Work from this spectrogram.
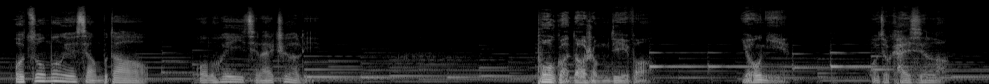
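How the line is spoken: Murmuring. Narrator (Chinese): 小五喃喃地说

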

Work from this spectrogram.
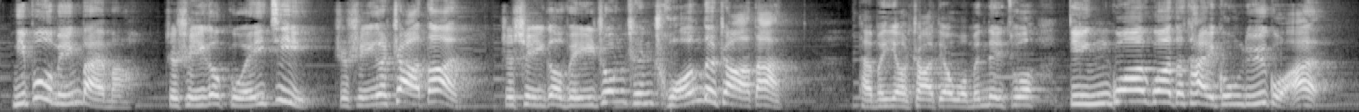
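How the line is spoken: Shouting. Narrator (Chinese): 总统大叫

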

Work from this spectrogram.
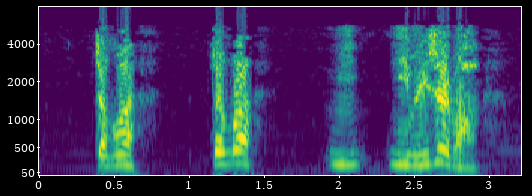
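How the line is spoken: Frightened, panicked. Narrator (Chinese): 李二狗惶恐地说

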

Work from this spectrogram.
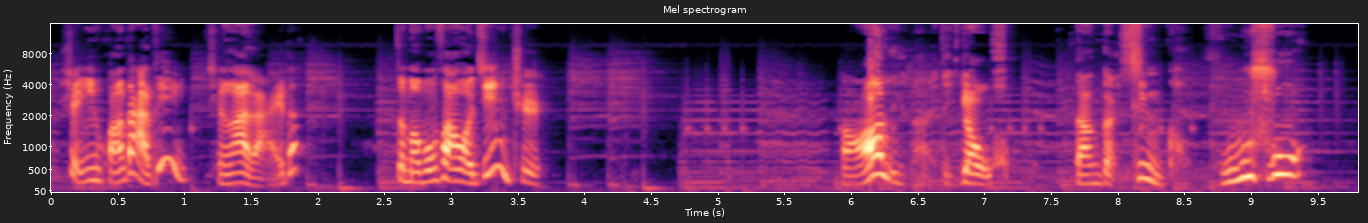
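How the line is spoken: Giggling. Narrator (Chinese): 悟空嘻嘻笑道

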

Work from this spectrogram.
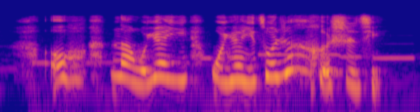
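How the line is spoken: Crying while speaking. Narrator (Chinese): 索菲亚夫人边哭边说

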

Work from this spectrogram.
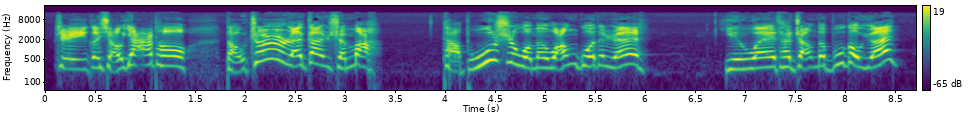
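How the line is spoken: King's roar. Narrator (Chinese): 国王大吼一声

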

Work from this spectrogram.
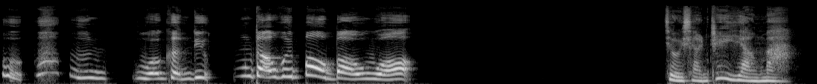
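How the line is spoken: Sobbing. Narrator (Chinese): 秋秋抽泣着说

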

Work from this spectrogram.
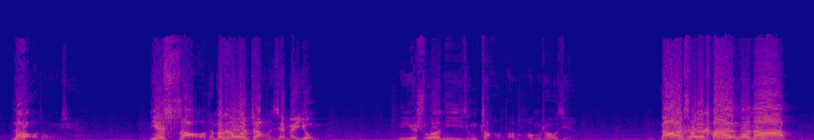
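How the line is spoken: Cold sneer. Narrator (Chinese): 那袁梅听我这么一说后，便更是冷笑一声

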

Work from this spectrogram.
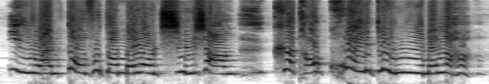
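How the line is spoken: Tearful, loud wailing. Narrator (Chinese): 柯陶眼眶立时溢满泪水，他对着山头放声嚎叫

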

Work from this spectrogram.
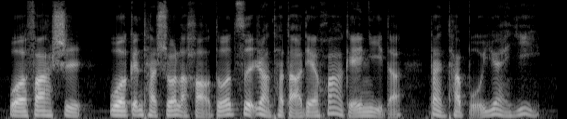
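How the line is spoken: Laughing. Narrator (Chinese): 尼诺笑着说

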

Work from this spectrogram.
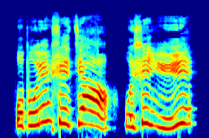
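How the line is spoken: Loud shout. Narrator (Chinese): 敖飞大声叫着

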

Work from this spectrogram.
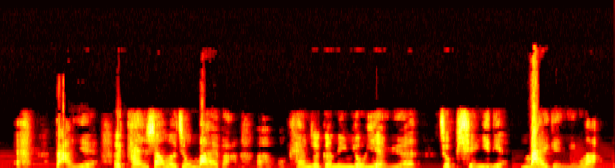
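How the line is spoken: Grinning obsequious question. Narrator (Chinese): 人贩子笑嘻嘻的，一脸奴相的问

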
